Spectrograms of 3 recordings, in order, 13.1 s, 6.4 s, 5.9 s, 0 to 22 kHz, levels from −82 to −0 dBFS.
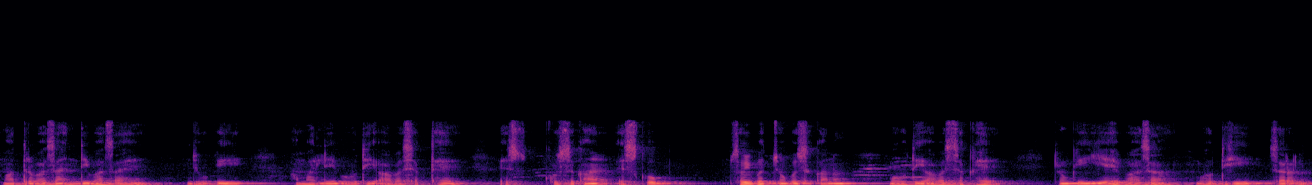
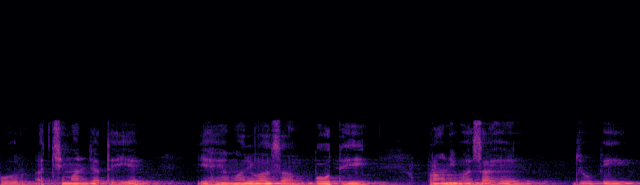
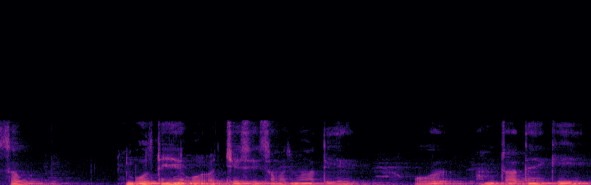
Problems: constant background noise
